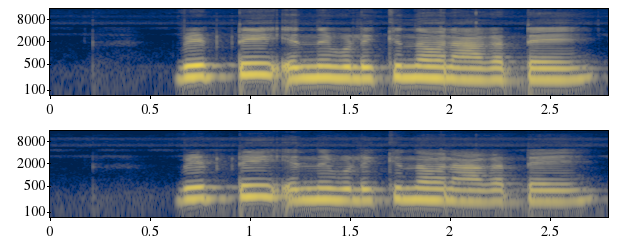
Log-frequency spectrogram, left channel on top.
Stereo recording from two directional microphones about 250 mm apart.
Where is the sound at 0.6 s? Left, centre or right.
Left.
